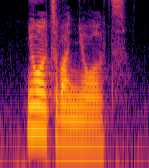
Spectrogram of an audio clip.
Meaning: eighty-eight
- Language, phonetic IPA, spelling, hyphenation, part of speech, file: Hungarian, [ˈɲolt͡svɒɲːolt͡s], nyolcvannyolc, nyolc‧van‧nyolc, numeral, Hu-nyolcvannyolc.ogg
